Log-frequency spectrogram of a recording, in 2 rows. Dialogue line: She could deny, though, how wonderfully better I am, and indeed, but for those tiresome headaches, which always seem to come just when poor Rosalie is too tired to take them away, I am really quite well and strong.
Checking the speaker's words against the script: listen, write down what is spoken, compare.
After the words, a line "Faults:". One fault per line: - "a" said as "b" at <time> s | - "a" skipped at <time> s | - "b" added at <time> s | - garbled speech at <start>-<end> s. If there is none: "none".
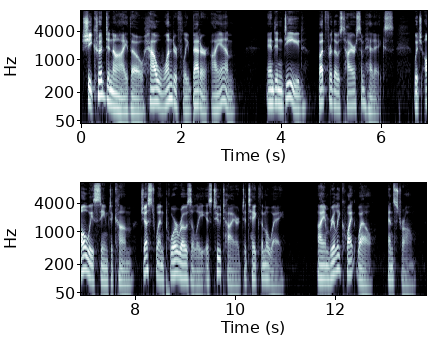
She could deny, though, how wonderfully better I am, and indeed, but for those tiresome headaches, which always seem to come just when poor Rosalie is too tired to take them away, I am really quite well and strong.
Faults:
none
